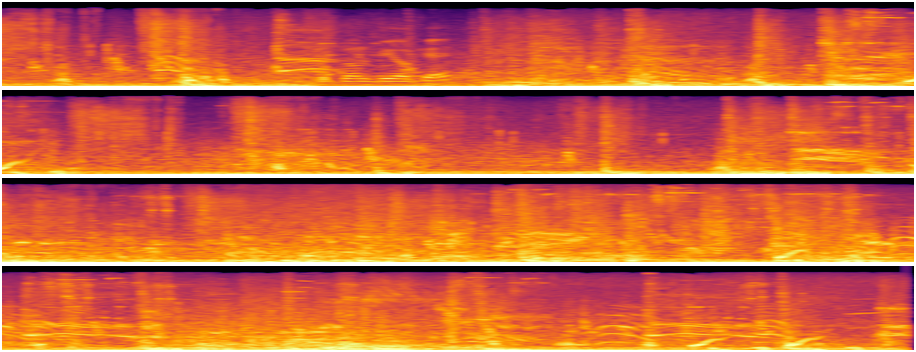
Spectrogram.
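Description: Electric zaps crackle again and again during a fight.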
